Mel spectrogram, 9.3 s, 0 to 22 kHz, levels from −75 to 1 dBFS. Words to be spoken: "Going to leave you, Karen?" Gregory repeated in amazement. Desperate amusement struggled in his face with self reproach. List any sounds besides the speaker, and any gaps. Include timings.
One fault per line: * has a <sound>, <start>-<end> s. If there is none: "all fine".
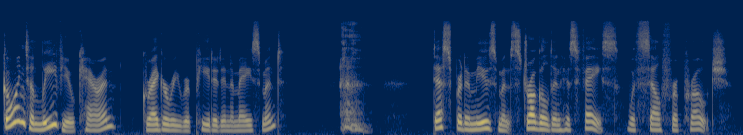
* has a cough, 4.2-4.7 s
